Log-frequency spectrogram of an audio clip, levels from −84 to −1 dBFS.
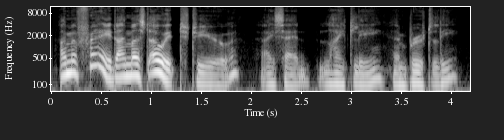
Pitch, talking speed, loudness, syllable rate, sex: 140 Hz, 185 wpm, -19 LUFS, 4.7 syllables/s, male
